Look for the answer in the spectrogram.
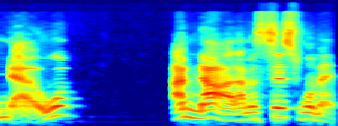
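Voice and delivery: put-on upset voice. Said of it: "And she got very upset".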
